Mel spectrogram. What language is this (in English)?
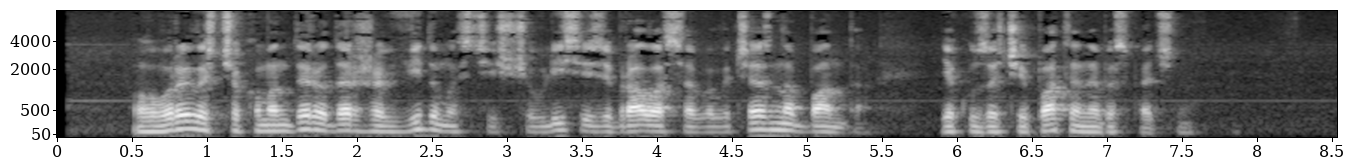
Ukrainian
